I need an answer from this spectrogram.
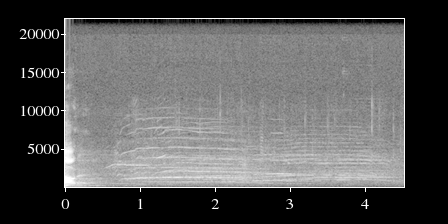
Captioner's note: attendees cheering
